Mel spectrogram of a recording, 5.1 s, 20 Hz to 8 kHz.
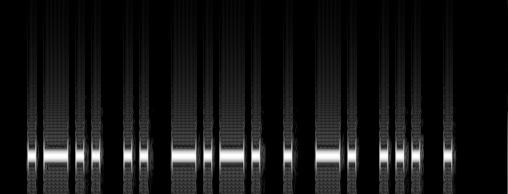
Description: Morse code, heard as a keyed tone, about 15 wpm, 610 Hz. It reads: LICENSE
